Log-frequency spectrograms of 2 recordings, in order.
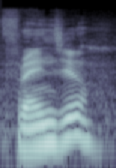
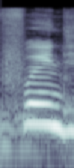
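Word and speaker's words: Fendi: Потом Фрэнди. Правильно говорится, не знаю, Фрэнди или Фрэнди. Фэнди, дебилоид. Купил сумку Фэнди за 2 миллиона рублей.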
